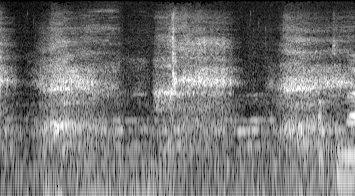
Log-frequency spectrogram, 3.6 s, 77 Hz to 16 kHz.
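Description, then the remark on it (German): Heavy, labored breathing of a sweating 50-year-old man as he keeps pedaling through strenuous cycling, finishing at 320 watts, with loud rhythmic gasping inhales and exhales over a low mechanical background. “Er atmet schwer, aber er strampelt weiter.”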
